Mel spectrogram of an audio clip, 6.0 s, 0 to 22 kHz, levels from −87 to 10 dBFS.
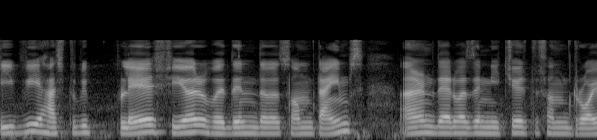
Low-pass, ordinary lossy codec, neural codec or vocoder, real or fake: none; none; none; real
